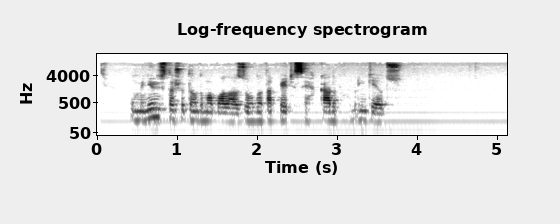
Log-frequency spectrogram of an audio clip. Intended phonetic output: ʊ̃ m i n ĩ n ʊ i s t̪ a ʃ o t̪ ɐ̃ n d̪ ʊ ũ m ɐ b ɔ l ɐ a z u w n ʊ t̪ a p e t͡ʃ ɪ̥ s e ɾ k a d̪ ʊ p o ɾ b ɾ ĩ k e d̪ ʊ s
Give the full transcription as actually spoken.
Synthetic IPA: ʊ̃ m i n ĩ n ʊ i s t̪ a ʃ u t̪ ɐ̃ n d̪ ʊ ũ m ɐ b ɔ l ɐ a z u w n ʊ t̪ a p e t͡ʃ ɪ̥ s e ɾ k a d̪ ʊ p o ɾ b ɾ ĩ k e d̪ ʊ s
